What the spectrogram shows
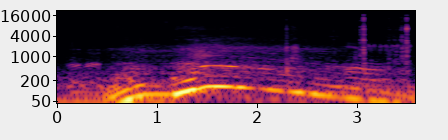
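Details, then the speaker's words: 2001 Honda Civic EX 1.7L after fuel pump replacement, lines had been empty: brief crank, starts right up, quick smooth rev, then an even hum; normal start-up. "good to go listen you hear that humming that's what i like it hums now got her in there she started right up"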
